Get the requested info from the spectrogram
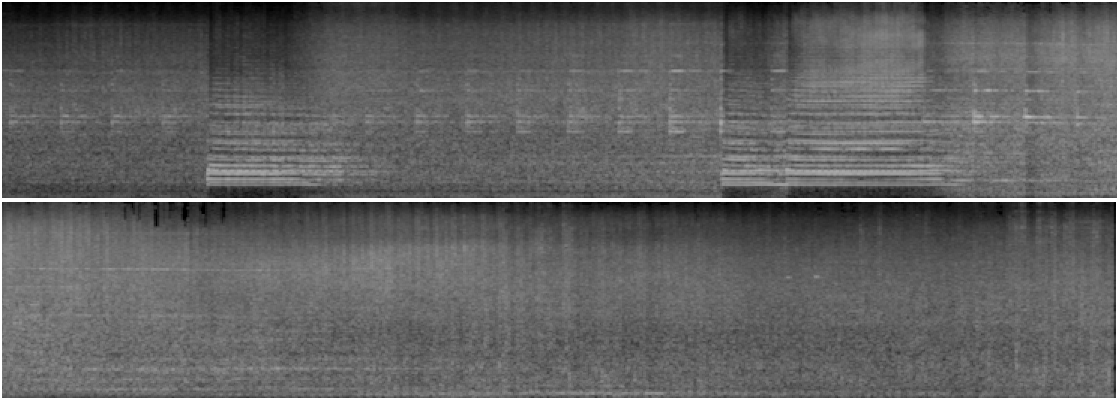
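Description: CN freight train's locomotive air horn sounding two blasts, a short one and then a longer one, several tones at once. After them come the low rumble of the approaching diesel locomotives and the clack of wheels on rail.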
